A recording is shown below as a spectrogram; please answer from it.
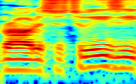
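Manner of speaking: plain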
